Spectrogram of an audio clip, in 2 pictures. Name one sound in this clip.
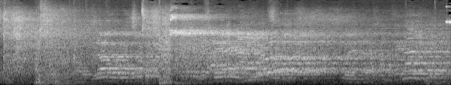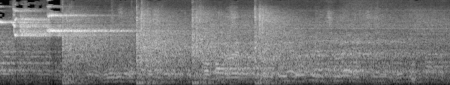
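Men shout and call out to each other across a large echoing hall.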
